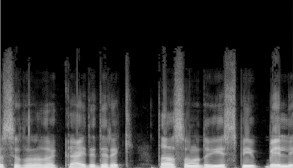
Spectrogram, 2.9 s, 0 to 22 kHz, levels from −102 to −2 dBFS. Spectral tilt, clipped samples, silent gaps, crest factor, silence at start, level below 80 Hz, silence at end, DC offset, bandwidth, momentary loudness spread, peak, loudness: -7 dB/octave; under 0.1%; none; 12 dB; 0 s; -48 dBFS; 0 s; under 0.1%; 12 kHz; 3 LU; -6 dBFS; -18 LUFS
